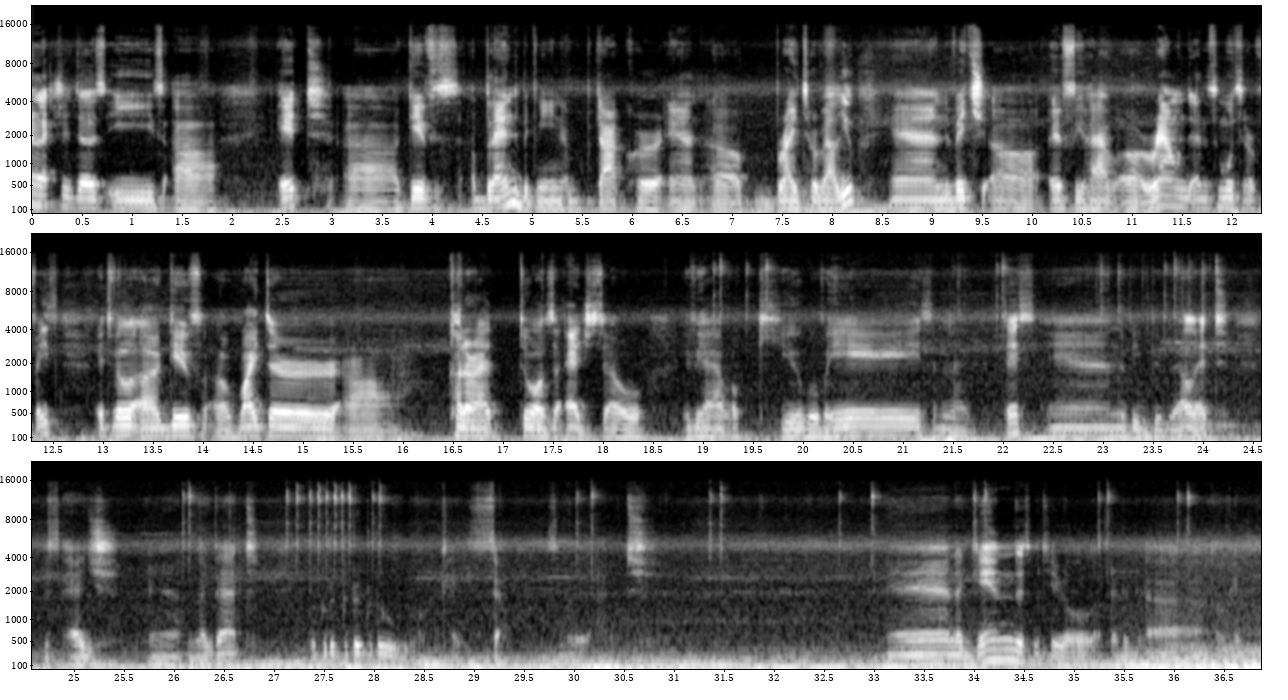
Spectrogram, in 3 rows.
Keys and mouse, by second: 17.8 shift+z, 18.1 shift+a, 20.5 g, 23.2 Tab, 24.0-25.9 drag, 24.8 ctrl+b, 27.2 click, 28.5 Tab, 29.5 z, 29.9 click, 30.1 middle click, 30.6 ctrl+z, 31.4 click, 31.9 shift+z, 32.9 click, 34.1 click.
